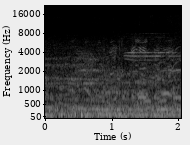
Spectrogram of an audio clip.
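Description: Faint voices of spectators and young players calling out around an outdoor football pitch, over a steady low background rumble.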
